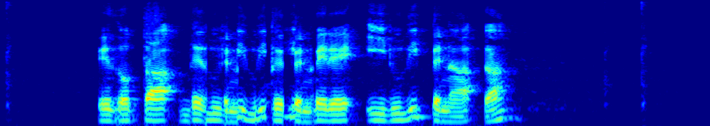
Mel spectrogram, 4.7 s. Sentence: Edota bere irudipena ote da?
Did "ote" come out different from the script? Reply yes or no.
yes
